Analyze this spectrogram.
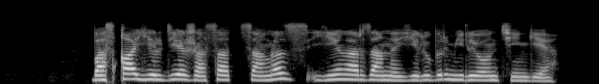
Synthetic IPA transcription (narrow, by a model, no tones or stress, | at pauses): bɑsqɑje̞ld̪e̞ʒɑsɑt̪sɑɴəzje̞ŋɑɾzɑnəje̞lubɪɾmijlʲˠːio̞nt̪ʲʰe̞ŋɡʲe̞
